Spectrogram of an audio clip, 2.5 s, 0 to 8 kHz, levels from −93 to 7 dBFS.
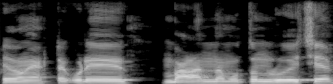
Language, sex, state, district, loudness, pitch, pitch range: Bengali, male, West Bengal, Dakshin Dinajpur, -16 LUFS, 140 Hz, 135-145 Hz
